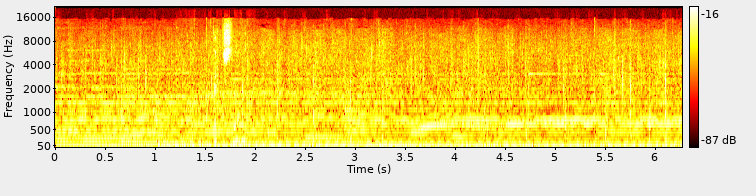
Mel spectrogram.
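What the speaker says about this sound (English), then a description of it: "Everybody's just standing out in the rain." Rain falling in the video game Against the Storm, a continuous patter of drops on surfaces beneath steady game music and tones, with a person briefly talking.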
